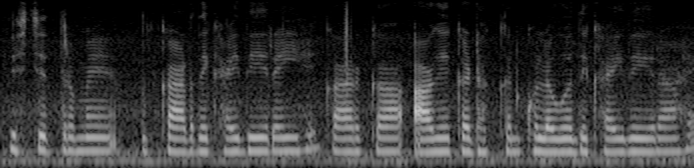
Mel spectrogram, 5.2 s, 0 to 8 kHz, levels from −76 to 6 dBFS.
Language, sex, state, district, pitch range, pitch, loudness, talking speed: Hindi, female, Bihar, Saran, 195-205 Hz, 200 Hz, -25 LUFS, 220 wpm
